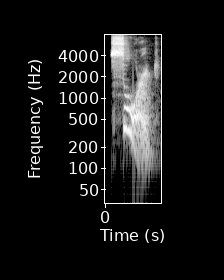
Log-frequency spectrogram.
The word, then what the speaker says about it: sword: We also have the words answer, sword, and to. Now answer is in the middle, the W is silent. Sword, the W is silent here as well.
